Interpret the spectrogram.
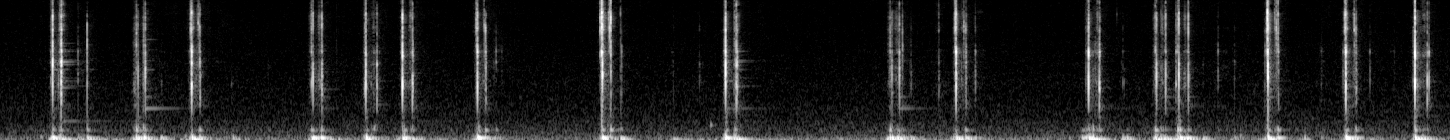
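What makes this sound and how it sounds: Fingertips with long nails press the keys of a small, clear acrylic nine-key mechanical keypad with Cherry MX switches. Irregular bursts of sharp, bright clacks each carry a low thump and stop almost instantly. Near-silent pauses separate the bursts.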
